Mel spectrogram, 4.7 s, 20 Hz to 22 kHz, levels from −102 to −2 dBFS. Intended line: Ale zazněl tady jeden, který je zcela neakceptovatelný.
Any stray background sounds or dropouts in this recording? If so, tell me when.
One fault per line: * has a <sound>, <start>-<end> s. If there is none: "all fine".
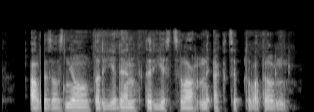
* has a dropout, 0.6-0.7 s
